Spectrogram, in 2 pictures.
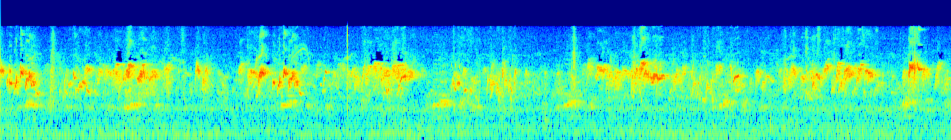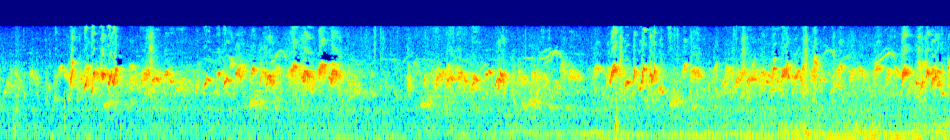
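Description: Red-whiskered bulbul singing: short, bright warbled phrases repeated every second or two.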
